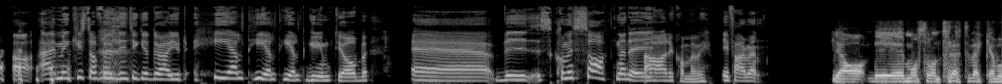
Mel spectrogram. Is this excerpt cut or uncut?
uncut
